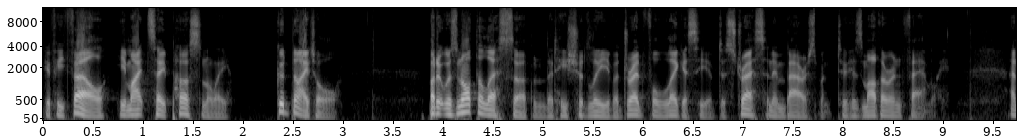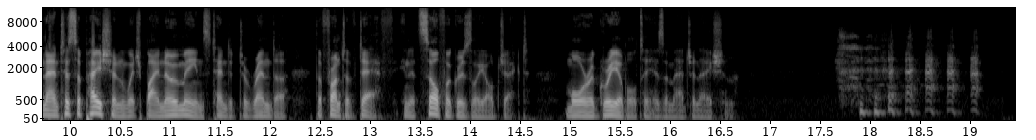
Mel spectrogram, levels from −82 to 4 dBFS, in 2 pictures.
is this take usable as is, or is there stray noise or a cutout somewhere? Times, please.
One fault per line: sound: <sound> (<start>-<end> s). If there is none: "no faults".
sound: laugh (17.6-19.2 s)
